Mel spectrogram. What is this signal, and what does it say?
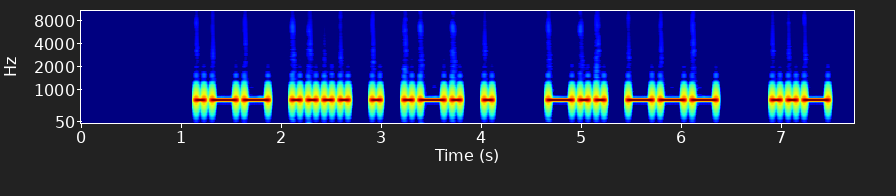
Morse code, heard as a keyed tone, about 15 wpm, 700 Hz. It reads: WHERE DO U
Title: Sentences from Top 200 Words and Abbreviations 15wpm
